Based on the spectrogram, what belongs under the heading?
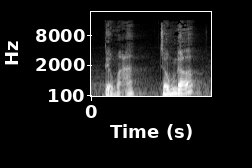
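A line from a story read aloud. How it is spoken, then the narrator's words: Loud shout. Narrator (Vietnamese): Diệp Thiếu Dương hét lớn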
